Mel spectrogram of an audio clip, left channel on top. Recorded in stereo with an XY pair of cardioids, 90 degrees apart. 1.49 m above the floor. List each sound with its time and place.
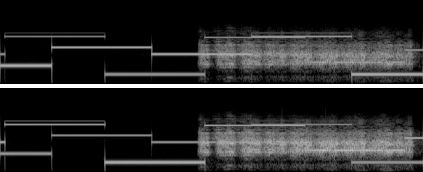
2.0 s laughter: 35° right, 1.4 m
